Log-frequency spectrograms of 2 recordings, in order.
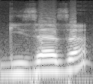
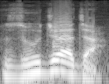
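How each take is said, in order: First: It is said in Egyptian Arabic pronunciation. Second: It is said in Standard Arabic pronunciation. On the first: "ওরা উচ্চারণ করে মিশরের ভাষায়" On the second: "মূলত শব্দটি হলো জুজাজা"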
